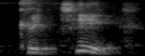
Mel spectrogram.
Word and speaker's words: critique: Stress ick, technique, critique. These are French words. That's why we stress those syllables.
